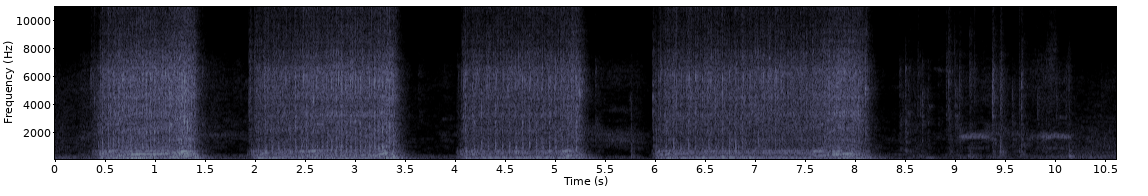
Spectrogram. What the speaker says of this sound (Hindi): कॉलर के ऊपर कितनी यूनिक सिलाई लग रही है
